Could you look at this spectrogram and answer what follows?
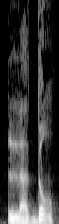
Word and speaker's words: dent: La dent. Final T not pronounced.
